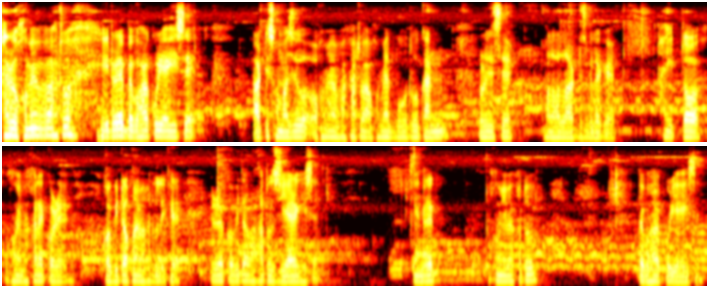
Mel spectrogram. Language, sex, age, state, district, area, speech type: Assamese, male, 18-30, Assam, Kamrup Metropolitan, urban, spontaneous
